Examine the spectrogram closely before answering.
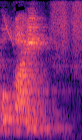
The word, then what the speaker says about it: cocci: अगर आप इसको प्लूरल प्रोनाउंस करना चाहते हैं तो इसको आप बोलते हैं कोकाई, COCCI, कोकाई. ये प्लूरल होता है.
